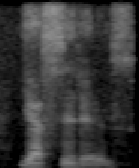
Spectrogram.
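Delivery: hushed, earnest, serious whisper. Retelling answering a child who says it's not real: imitating own serious tone. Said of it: "I could sound serious if I put enough effort".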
